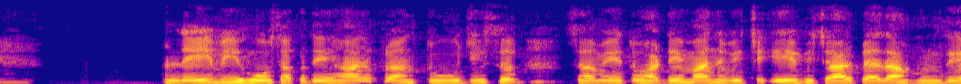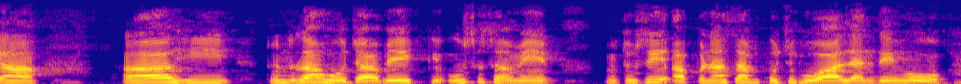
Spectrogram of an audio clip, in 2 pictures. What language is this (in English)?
Punjabi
